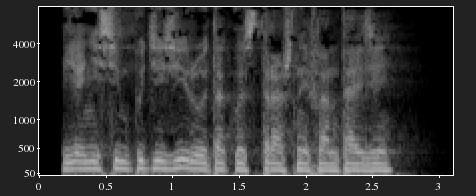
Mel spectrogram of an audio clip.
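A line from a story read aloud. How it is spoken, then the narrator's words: Sharp. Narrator (Russian): сказал я резко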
